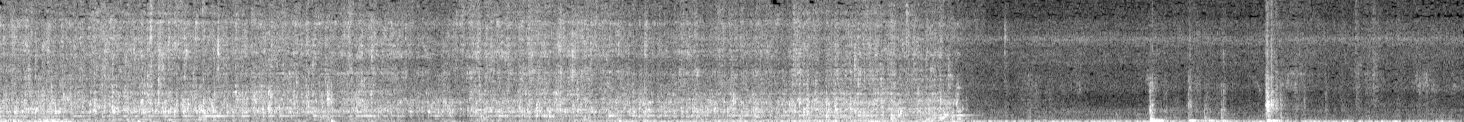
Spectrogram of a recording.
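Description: Liquid rust remover pouring from a plastic jug into a plastic pump sprayer bottle: a steady splashing fill with a faint tone that rises slightly as the bottle fills. The pour cuts off about seven seconds in, followed by two light knocks of plastic being handled.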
